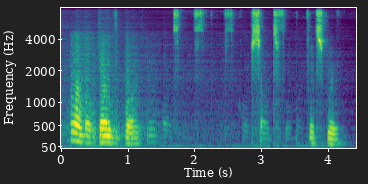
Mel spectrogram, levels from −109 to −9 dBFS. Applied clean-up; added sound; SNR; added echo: neural mask model DeepFilterNet 3.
